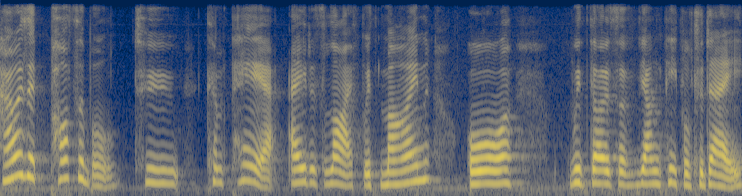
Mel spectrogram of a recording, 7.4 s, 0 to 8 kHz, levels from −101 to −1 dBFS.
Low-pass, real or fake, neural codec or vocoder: 7.2 kHz; real; none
